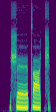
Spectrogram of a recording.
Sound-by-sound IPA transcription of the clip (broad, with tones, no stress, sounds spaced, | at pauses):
ʃ ɛː˨˩˦ t̪ a˨˩ t͡ʃ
